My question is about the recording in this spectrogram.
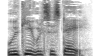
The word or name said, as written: udgivelsesdag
